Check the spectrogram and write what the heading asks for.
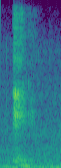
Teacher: Instead of that English A sound, the French vowel is shorter.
